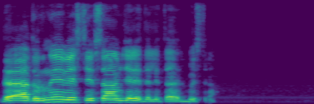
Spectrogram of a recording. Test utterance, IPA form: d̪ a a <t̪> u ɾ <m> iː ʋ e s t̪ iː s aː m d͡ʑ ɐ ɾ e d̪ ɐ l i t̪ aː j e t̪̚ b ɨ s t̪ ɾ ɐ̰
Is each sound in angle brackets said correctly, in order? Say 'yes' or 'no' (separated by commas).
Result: no, no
